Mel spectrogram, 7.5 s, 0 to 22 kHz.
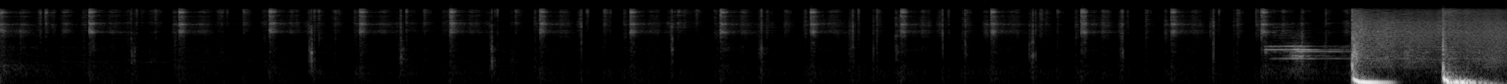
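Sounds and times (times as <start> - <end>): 
K-pop ringtone: 6.3 - 7.2.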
